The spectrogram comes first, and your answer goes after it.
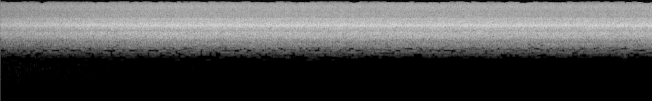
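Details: Cicadas singing in summer: a dense, steady high-pitched buzz with no breaks, swelling slightly in the first second and then holding level, with nothing else audible beneath it.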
